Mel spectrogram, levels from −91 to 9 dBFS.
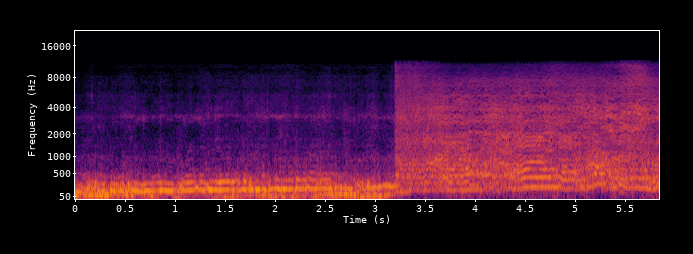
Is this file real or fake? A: fake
